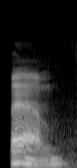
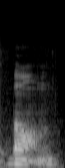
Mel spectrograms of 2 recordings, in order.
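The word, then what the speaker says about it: Boehm: in this case Marcus bem would be b-o umlaut h m um in German characters but in the but because it's being translated English b-o-e-h-m and then people mispronounce it as boom um it's it's in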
